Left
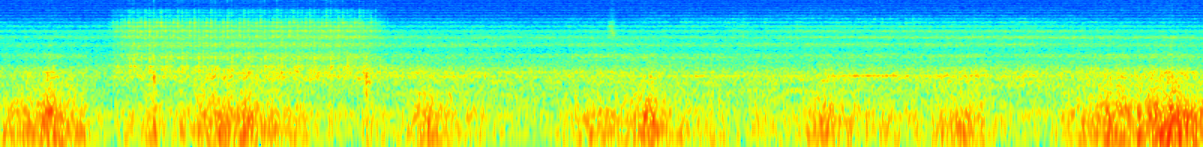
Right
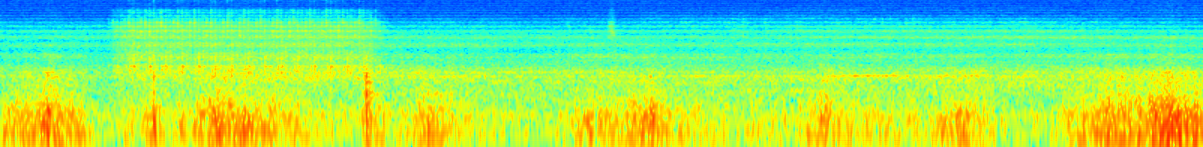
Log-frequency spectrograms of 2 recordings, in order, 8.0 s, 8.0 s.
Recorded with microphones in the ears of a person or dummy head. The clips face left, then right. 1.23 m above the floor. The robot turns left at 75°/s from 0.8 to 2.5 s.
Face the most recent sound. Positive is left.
turn(degrees=-55)  # may be behind; listen again after turning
